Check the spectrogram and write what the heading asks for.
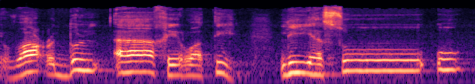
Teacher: وعدو میں دال پر پیش ہے، اسے الآخرتی کے لام ساکن کے ساتھ ملائیں گے، درمیان میں سے الف یعنی حمزہ کو حذف کیا جائے گا، اور آخرتی میں را پر زبر ہے، را کو پر کر کے پڑھیں گے. وعد الآخرتی لیسوء.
